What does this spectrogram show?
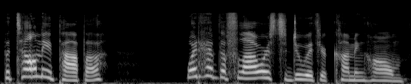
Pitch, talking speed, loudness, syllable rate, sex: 245 Hz, 205 wpm, -20 LUFS, 5.2 syllables/s, female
